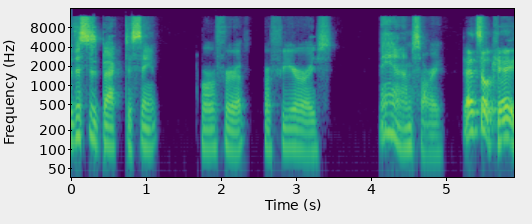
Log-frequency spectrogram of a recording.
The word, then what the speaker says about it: Porphyrios: So this is back to Saint Porphyrios. Man, I'm sorry. That's okay. Saint Sa- Porphyrios is a it's Porphyrios, I did not even Porphyrio, know how to say his name when I first became Orthodox.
